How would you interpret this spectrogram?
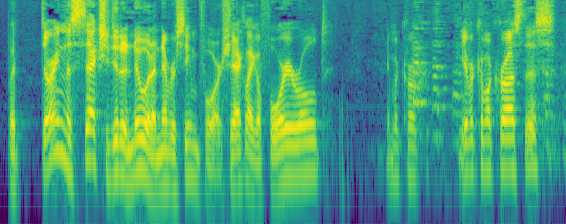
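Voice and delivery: ordinary talk, nothing marked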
